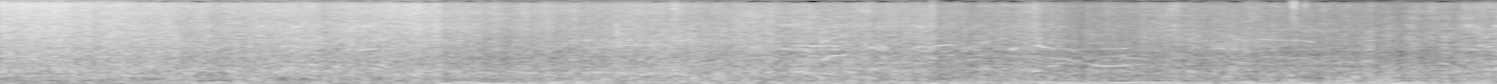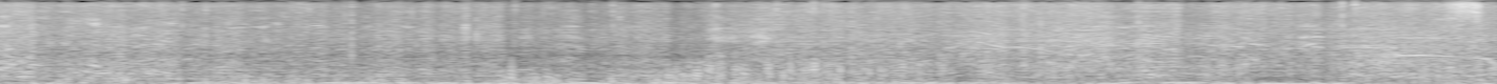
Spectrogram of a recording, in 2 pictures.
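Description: Wind rumbling on the microphone over the steady drone of a jet ski and a motorboat running on the water, with faint voices in the background.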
